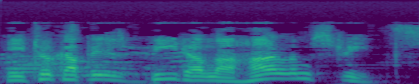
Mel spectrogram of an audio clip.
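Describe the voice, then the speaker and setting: A man's voice: a little high, animated, a little fast, natural voice. A man narrating a radio drama as a solemn, lyrical storyteller, with poetic scripted delivery. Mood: lyrical, stirring. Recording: muffled old radio recording, music behind.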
